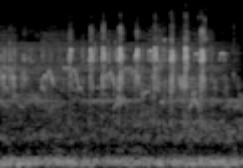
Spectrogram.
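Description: Thick-billed Weaver giving a run of short, high clicks about five per second, with thin tweets between, over a soft background hiss.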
